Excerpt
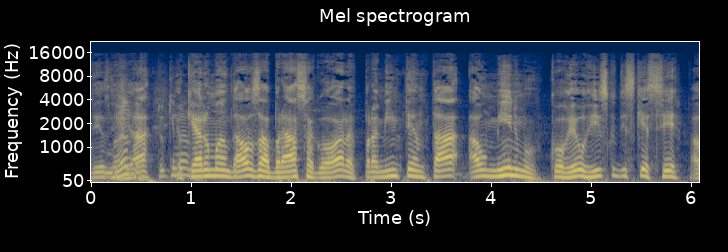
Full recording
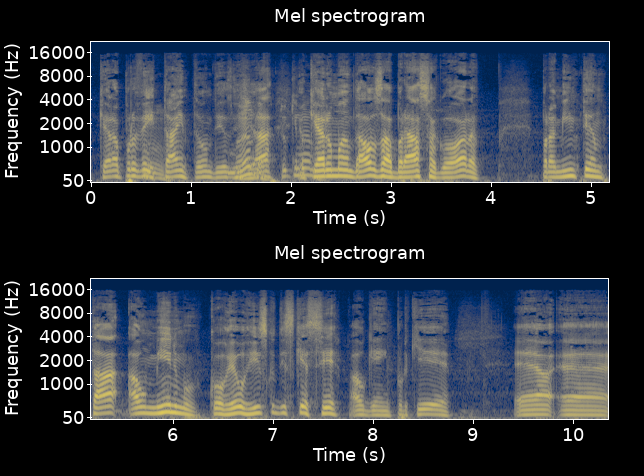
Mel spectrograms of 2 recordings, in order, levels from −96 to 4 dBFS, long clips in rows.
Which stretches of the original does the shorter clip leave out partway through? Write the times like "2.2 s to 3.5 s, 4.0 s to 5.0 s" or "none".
3.9 s to 4.5 s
